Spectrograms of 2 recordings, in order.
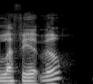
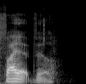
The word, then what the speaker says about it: Fayetteville: It's spelled like Lafayette and then Ville. – Right. – But so Lafayetteville? – Well, it's Fayetteville. Okay. They call it Fayetteville.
